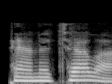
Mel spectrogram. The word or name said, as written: panetella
